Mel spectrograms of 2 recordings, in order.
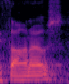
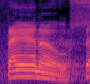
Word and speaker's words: Thanos: Someone pointed out, apparently I pronounce his name wrong because I say Thanos. – And I How guess is it pronounced? – It's Thanos.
